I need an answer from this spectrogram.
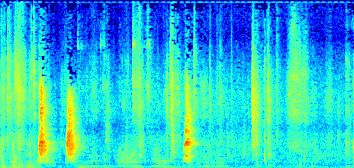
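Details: Chihuahua pups, seven weeks old, giving short, sharp, high-pitched yips: two close together near the start and another after two seconds, then fainter scattered squeaks over a low, rustling background.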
